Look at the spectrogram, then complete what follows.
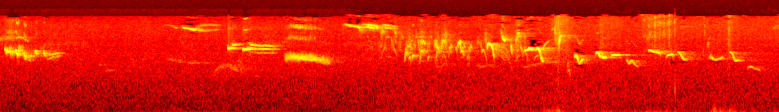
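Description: Woodland birdsong: several birds singing short whistled chirps and phrases, thickening into a busy run of quick notes about halfway through.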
